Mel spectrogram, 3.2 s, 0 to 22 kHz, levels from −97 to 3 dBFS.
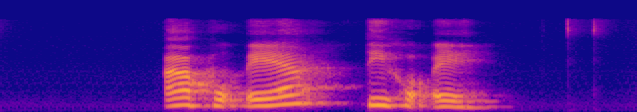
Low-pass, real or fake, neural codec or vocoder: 10.8 kHz; fake; autoencoder, 48 kHz, 32 numbers a frame, DAC-VAE, trained on Japanese speech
